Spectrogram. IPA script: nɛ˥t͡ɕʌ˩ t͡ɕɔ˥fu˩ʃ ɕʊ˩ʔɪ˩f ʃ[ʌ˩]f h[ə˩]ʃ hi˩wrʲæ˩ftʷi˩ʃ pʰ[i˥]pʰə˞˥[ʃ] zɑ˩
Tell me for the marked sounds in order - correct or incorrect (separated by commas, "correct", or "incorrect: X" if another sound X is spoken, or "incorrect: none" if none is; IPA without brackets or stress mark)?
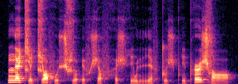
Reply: correct, correct, incorrect: i˩, correct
